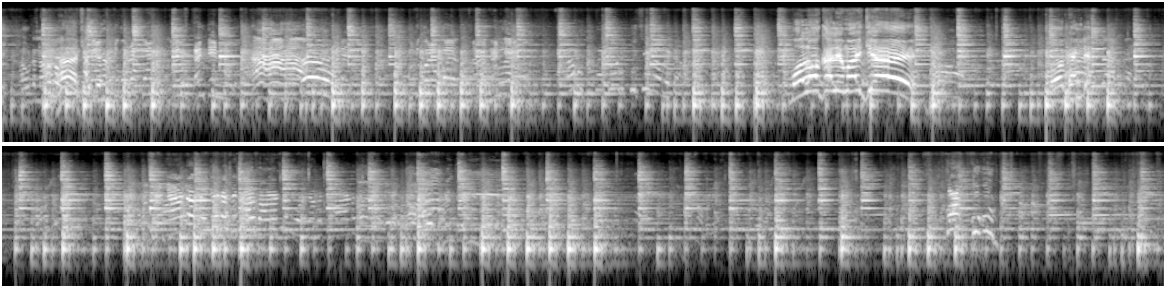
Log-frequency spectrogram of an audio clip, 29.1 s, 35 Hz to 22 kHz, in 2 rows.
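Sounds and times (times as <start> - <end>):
drum and bell music: 0.0 - 29.0
voices calling out: 0.0 - 29.0.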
